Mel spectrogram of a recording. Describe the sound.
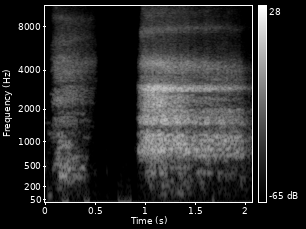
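A slow, deliberate breath used as a calming technique: a short inhale, a brief pause, then a longer, steady, airy exhale, with no talking.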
